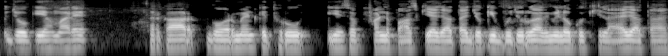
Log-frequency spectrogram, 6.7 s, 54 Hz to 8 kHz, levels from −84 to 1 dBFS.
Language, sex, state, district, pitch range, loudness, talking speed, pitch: Hindi, male, Bihar, Jahanabad, 110-115 Hz, -19 LUFS, 215 wpm, 115 Hz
